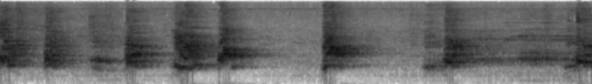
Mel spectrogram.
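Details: French Bulldog giving a run of fairly loud, slightly hoarse barks, several in quick succession, then a pause and a few more.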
